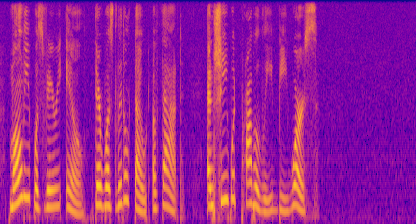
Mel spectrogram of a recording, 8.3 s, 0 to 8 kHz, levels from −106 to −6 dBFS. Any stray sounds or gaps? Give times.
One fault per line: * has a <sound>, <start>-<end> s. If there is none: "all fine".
all fine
